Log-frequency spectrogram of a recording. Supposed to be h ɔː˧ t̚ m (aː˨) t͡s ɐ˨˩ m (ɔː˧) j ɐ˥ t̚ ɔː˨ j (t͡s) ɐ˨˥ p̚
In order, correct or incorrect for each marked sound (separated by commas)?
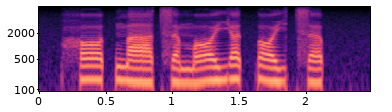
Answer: incorrect, correct, correct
